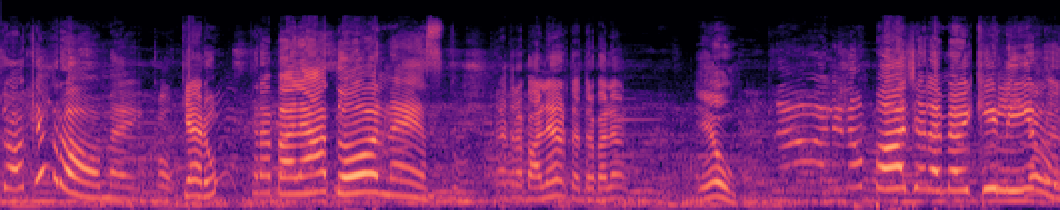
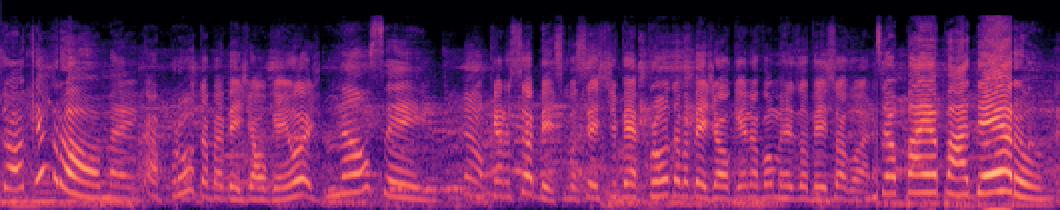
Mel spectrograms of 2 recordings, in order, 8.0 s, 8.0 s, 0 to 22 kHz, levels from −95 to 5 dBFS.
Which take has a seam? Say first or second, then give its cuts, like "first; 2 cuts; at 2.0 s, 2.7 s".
second; 2 cuts; at 1.0 s, 6.5 s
